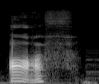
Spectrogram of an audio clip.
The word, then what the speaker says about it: of: But that vowel sound has to be a schwa sound. Very important. In the word off, it's that fifth vowel in the back, ah.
